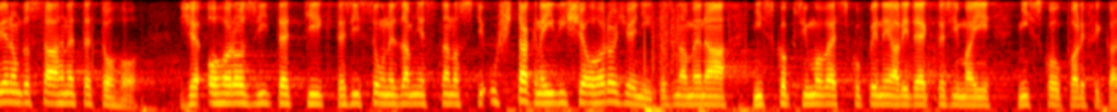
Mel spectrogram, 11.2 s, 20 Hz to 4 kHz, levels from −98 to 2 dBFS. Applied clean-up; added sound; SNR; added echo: none; Crackle; 19 dB; none.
